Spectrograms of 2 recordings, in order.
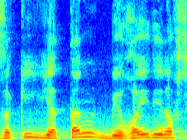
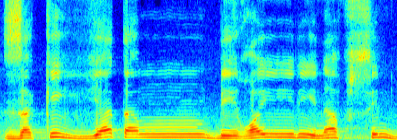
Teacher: نفسا زکیۃن، تا پر 2 زبر کی تنوین، اس کے بعد با آ رہا ہے، تنوین کے بعد حرف با آئے تو تنوین کو یا نون ساکن کو میم سے چینج کر کے میم کی آواز کو غنّے کے ساتھ ادا کرتے ہیں۔ تو یہاں زکیۃن بغیر نفس نہیں پڑھیں گے، بلکہ زکیۃم بغیر نفس، بی علیحدہ غیری علیحدہ ملا کر پڑھیں گے، بغیری۔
